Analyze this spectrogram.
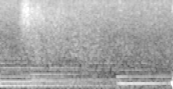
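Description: rain

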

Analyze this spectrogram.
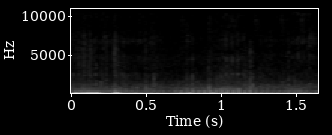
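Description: cat purring near microphone

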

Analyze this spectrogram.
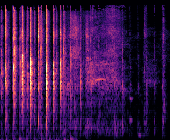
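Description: golf clap

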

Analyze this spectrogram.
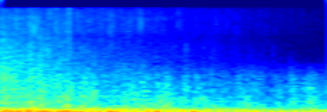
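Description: storm with thunder

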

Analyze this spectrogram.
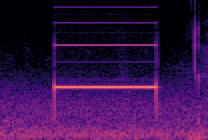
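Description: answering machine beep

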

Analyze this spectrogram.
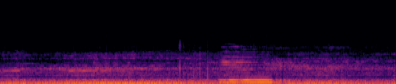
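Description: car driving

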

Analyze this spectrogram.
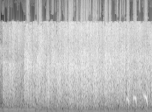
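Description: soundboard applause sound effect

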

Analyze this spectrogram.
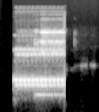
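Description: telephone ringing

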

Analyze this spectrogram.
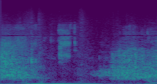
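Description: dogs barking

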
